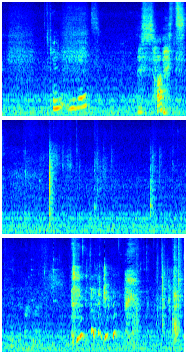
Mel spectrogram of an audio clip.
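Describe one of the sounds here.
A young man laughs and makes short voiced sounds close by.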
